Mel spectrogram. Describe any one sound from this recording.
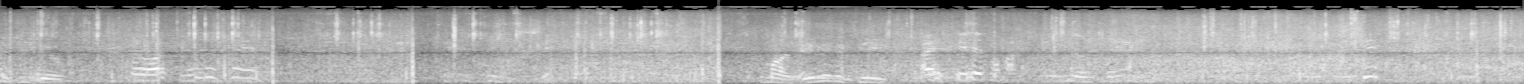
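Sneakers step on paving stones.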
